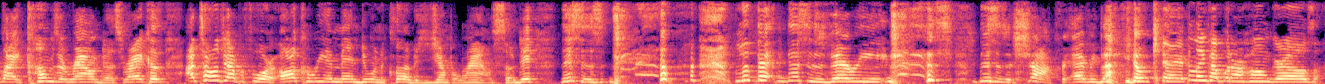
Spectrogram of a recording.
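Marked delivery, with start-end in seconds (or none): 6.2-7.3 a high, breathless burst of laughter. Real, not acted. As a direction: crack up at the memory. Laughs at the crowd shock.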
